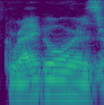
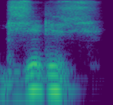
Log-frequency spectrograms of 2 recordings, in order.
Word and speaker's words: Grzegorz: I wanted to say to you, you were asking there as how to pronounce Gregors, right?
